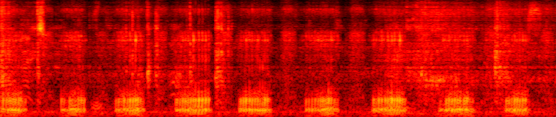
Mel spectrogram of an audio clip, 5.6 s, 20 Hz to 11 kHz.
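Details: Sleeping pet dog snoring so loudly: a steady run of low, rough, rattling snores, each about a third of a second long, repeating roughly every 0.6 seconds with only faint background hiss.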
